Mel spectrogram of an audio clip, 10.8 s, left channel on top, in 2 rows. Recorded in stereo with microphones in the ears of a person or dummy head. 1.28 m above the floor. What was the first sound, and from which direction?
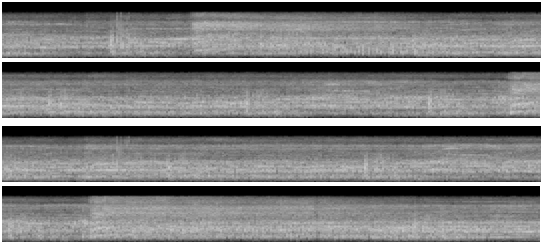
Crushing, 5° right (ahead or behind).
